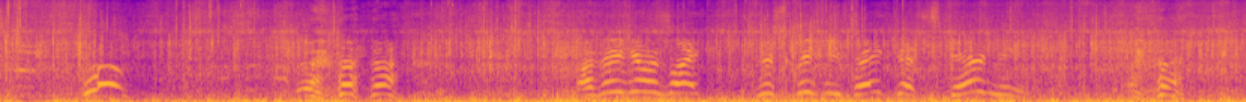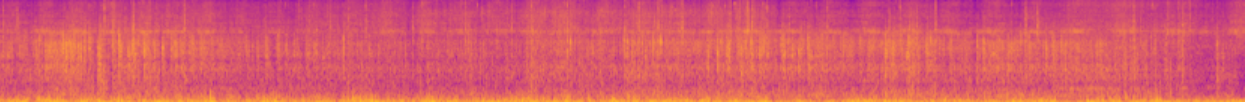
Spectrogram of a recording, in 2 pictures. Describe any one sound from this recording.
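Bicycle tyres crunch and rattle over rocky dirt.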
